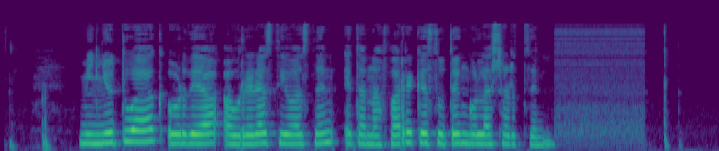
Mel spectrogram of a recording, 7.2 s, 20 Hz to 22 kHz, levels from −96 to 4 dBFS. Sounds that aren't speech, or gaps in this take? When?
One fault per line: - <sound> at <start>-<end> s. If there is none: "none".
none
